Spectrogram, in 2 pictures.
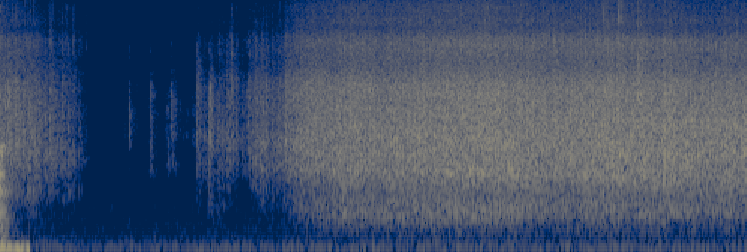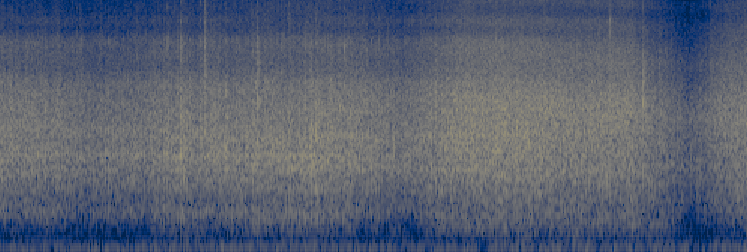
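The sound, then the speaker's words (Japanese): Azuki beans made by the speaker roll and rush in a steady, hissing wash of pellets, swelling and easing like ocean waves, with a brief sparse rattle near the start before the continuous surge; no voices. “私が作った小豆の音だよ。”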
